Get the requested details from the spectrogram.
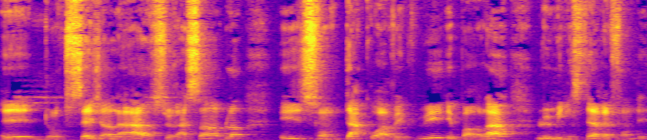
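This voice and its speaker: Audible room echo surrounds a man speaking very slowly in a fairly low voice. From Haiti. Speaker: pastor. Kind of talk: TV interview. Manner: halting, many repetitions.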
